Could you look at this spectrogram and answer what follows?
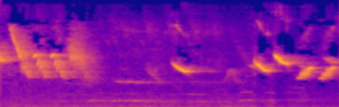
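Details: Coleiro, the Brazilian seedeater, singing the "serra elétrica" song type: bright high buzzy notes opening the phrase, then a pause and sharp rising and falling whistled slurs in quick bursts.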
